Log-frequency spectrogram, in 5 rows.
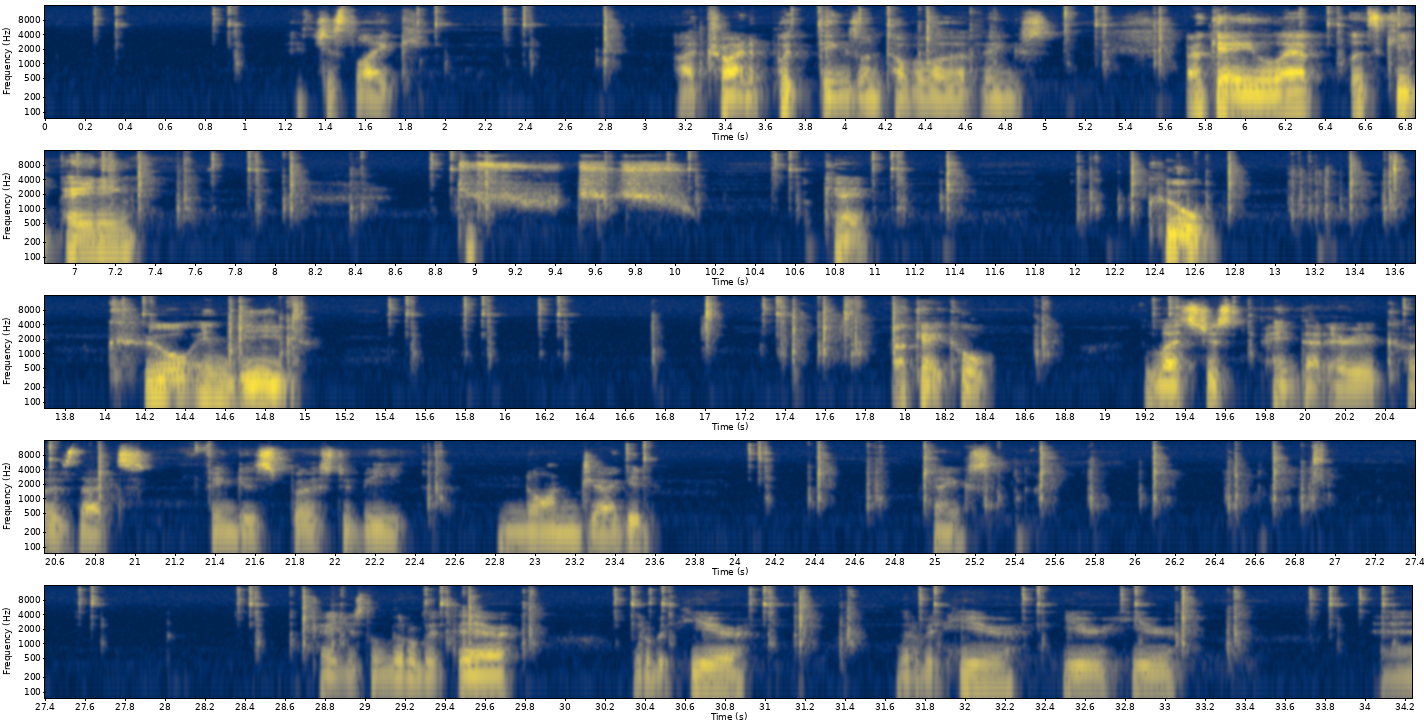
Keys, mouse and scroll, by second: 0.1 click, 0.7 click, 1.7 click, 2.1 click, 2.7 middle click, 3.6 click, 4.0 click, 4.3 middle click, 5.0 click, 5.5 middle click, 6.1 click, 6.5 click, 6.9 click, 7.2 middle click, 7.5 click, 7.9 middle click, 8.6 click, 8.9 middle click, 9.8 click, 10.4 click, 10.8 click, 11.2 middle click, 12.2 middle click, 12.7 middle click, 13.3 shift+middle click, 14.0 click, 14.6 shift+middle click, 15.3 click, 15.7 click, 16.1 click, 17.2 click, 17.5 shift+middle click, 17.8 middle click, 19.1 click, 19.5 click, 20.4 click, 20.8-22.3 middle drag, 23.3 click, 23.9 click, 24.3 middle click, 24.8 middle click, 25.4 middle click, 26.0 middle click, 26.6 shift+middle click, 27.4 click, 28.6 middle click, 29.1 click, 29.4 middle click, 30.1 click, 30.8 click, 31.0 middle click, 31.6 click, 32.1 click, 32.6 click, 32.9 middle click, 33.6 click, 33.9 click.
